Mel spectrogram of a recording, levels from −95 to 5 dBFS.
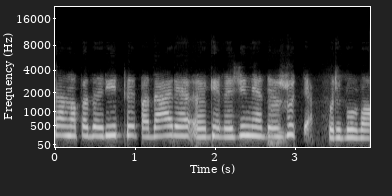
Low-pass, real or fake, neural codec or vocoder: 10.8 kHz; fake; codec, 44.1 kHz, 2.6 kbps, DAC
